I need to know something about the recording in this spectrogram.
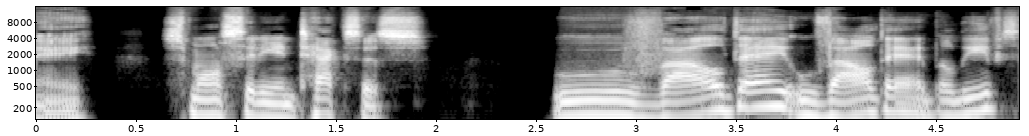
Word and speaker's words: Uvalde: Uvalde, I believe is how it's pronounced. Uvalde, yeah.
